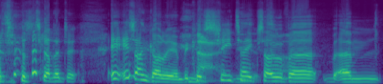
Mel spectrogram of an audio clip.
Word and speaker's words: Ungoliant: No, it's not. That's not how you pronounce it. How do I know? I don't know. It's Ungolian.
